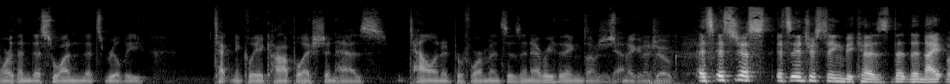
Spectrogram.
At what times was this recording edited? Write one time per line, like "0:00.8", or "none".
0:05.8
